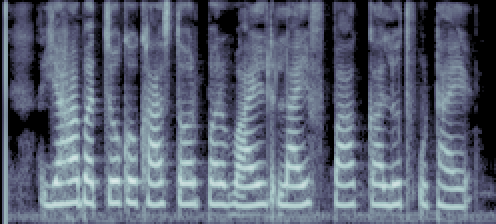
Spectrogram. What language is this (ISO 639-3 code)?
urd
